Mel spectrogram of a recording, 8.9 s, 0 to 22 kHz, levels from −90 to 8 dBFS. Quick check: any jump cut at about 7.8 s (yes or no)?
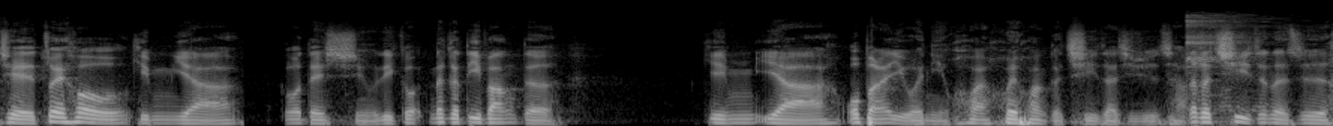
yes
